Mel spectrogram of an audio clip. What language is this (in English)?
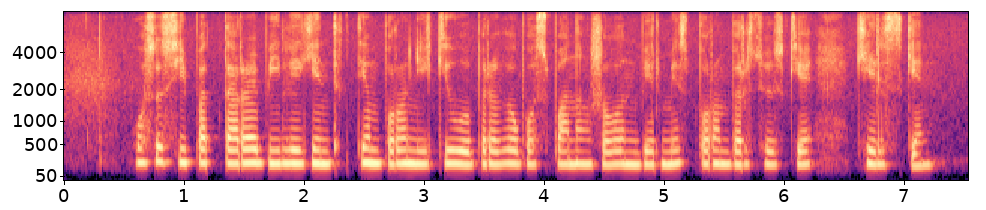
Kazakh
